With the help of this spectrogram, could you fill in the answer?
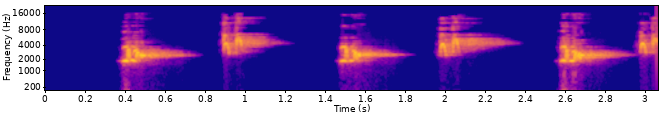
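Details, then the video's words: A light-vented bulbul repeats bright chirped pairs, a lower slurred note then a higher sharp one, about once a second, with no other sounds. "CUCAK CUNGKOK ISTIMEWA - TEMBAKAN ISTIMEWA ISIAN LOVBIRD PARKIT CIBLEK PANCAWARNA"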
